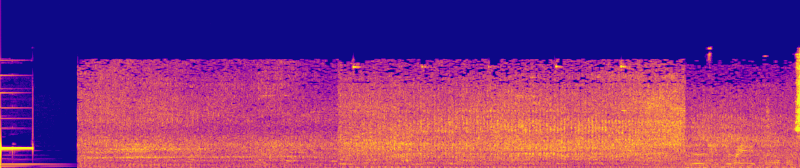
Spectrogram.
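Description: A chime's last note rings out and fades in the first half-second. Then a steady hum of street traffic follows, with faint voices.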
